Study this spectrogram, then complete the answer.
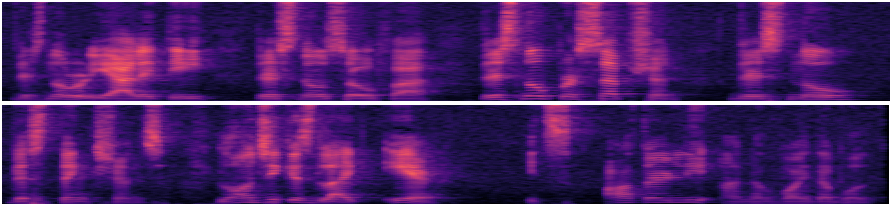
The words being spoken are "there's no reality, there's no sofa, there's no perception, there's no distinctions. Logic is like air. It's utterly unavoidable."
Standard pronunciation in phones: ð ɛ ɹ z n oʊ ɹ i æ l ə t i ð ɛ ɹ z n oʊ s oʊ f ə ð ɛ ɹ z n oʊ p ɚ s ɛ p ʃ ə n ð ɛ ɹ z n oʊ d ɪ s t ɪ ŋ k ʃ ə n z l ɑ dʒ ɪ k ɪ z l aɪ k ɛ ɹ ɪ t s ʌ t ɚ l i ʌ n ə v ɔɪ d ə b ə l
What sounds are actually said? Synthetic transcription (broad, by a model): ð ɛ ɹ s n oʊ ɹ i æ l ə t i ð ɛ ɹ s n oʊ s oʊ f ə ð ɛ ɹ s n oʊ p ɚ s ɛ p ʃ ə n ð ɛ ɹ s n oʊ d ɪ s t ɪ ŋ k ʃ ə n s l ɑ dʒ ɪ k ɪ s l aɪ k ɛ ɹ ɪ t s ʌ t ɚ l i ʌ n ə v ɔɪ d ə b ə l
